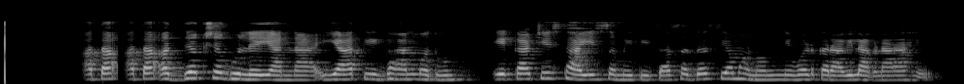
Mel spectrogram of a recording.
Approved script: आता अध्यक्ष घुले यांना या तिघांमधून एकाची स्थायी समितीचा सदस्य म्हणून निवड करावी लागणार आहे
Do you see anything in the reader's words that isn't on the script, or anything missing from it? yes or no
yes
